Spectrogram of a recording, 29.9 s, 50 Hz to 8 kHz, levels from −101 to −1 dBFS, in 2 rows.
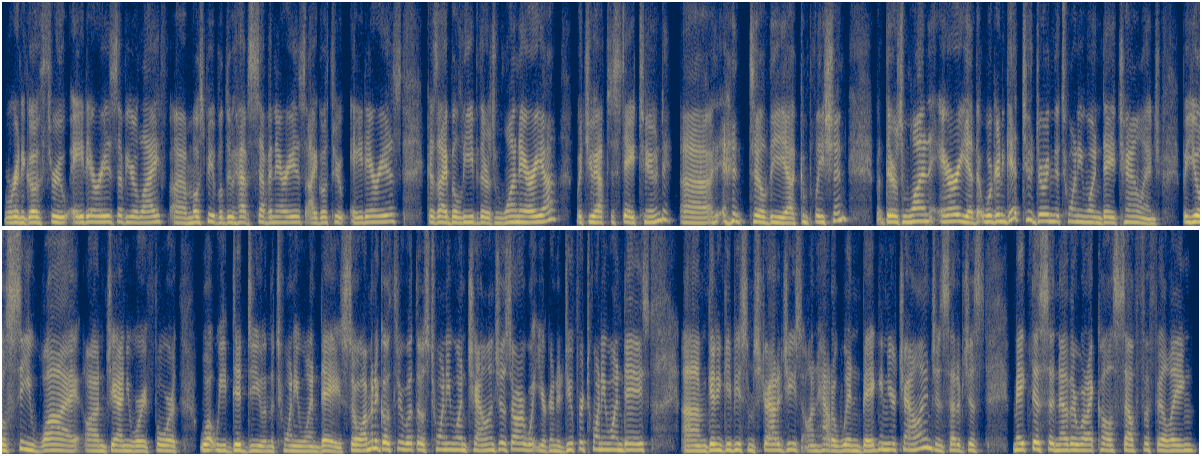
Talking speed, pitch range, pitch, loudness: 230 wpm, 190-215 Hz, 200 Hz, -24 LUFS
